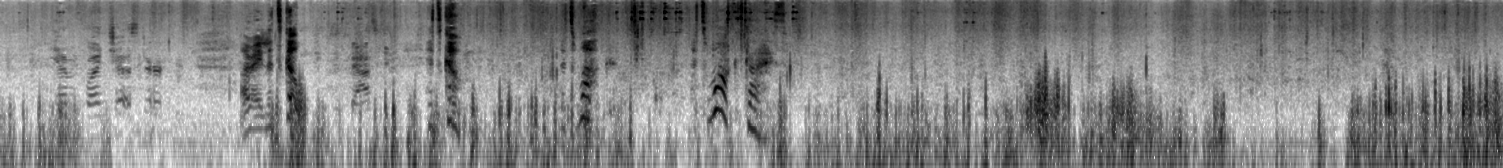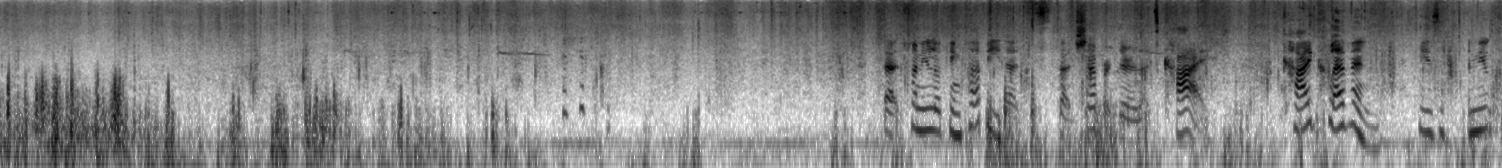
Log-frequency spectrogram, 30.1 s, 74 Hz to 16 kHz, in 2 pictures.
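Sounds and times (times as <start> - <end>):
footsteps on gravel: 4.8 - 30.0.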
